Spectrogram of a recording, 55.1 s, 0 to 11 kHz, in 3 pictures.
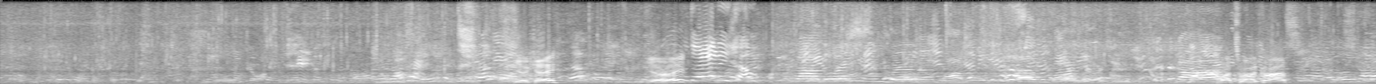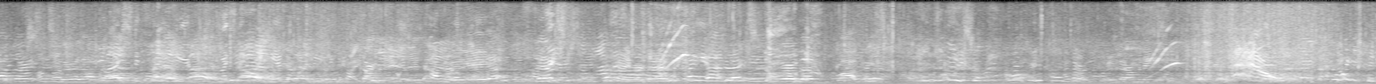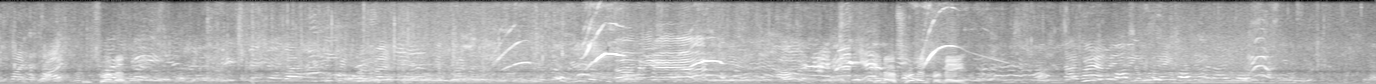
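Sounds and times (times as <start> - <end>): children calling and chattering: 0.0 - 55.0
steady low hum: 0.0 - 55.0
voices: 0.0 - 55.0
water splashing in pool: 0.0 - 55.0
high squealing calls: 43.2 - 45.2, 49.0 - 49.5.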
